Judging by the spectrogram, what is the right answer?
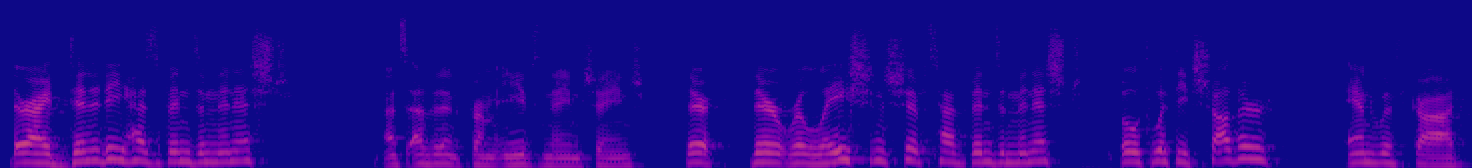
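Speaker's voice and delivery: normal talking voice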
